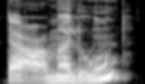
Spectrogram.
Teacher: ता की ज़बर को बारीक पढ़ते हुए आइन को भी वस्ते हलक से अदा करना है जज़म के साथ। लू पे मद्दे असली बिल वाव का कायदा, और नून पे जब हम वक्फ करेंगे तो वक्फ बिल इस्कान।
